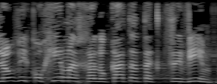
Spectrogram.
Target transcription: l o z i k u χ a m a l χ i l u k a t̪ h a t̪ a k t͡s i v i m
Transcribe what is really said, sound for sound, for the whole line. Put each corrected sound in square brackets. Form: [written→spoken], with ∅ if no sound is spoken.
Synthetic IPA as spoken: l o [z→v] i k u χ [a→i] m a l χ [i→a] l u k a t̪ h a t̪ a k t͡s i v i m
